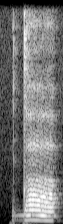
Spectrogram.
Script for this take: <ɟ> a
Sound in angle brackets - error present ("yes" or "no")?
yes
